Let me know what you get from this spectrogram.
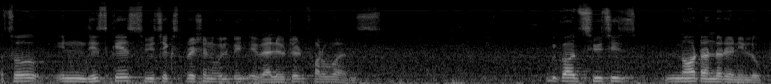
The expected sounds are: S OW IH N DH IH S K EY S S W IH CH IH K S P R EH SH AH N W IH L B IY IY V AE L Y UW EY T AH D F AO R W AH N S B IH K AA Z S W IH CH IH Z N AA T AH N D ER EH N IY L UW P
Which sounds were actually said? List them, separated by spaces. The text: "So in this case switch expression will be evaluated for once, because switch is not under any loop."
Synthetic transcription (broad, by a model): S OW IH N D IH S K EY S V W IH CH IH K S P R EH SH AH N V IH L B IY IY V AE L Y UW EY T AH D F AO R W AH N S B IH K AA Z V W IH CH IH Z N AA T AH N D ER EH N IY L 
